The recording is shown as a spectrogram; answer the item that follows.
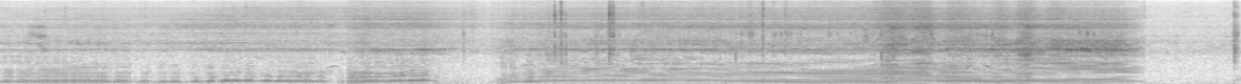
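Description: ATV engine revving hard as the quad is driven while bogged in deep mud, the revs surging, dropping off about six seconds in, then climbing back up and holding high before cutting off near the end.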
